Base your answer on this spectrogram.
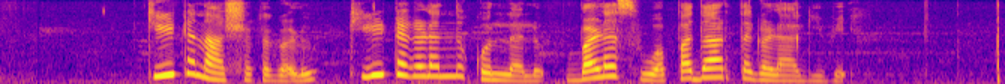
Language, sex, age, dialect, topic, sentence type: Kannada, female, 31-35, Coastal/Dakshin, agriculture, statement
